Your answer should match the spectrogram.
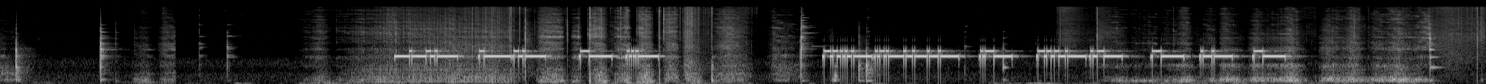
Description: TTY/TDD text telephone tones (45.45 baud Baudot), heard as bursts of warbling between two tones, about 400 Hz shift, 1600 Hz centre. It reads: PVPOY FDQKE CAOKO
